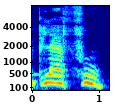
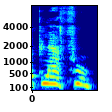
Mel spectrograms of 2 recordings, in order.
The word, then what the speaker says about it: plafond: sac masculin singulier le plafond masculin singulier je ne prononce pas le D le plafond la règle féminin un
